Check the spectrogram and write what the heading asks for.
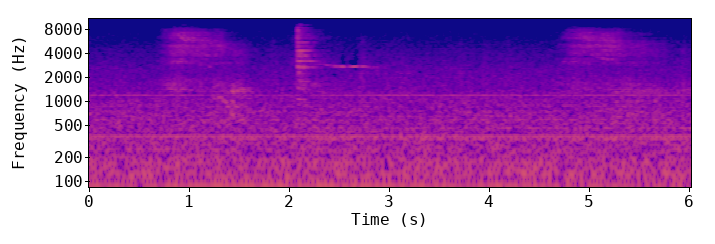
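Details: Snoring during sleep recorded with the SnoreLab app: two harsh, rasping breaths about four seconds apart over a steady low room hum.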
